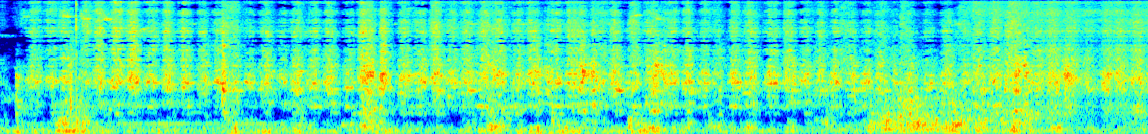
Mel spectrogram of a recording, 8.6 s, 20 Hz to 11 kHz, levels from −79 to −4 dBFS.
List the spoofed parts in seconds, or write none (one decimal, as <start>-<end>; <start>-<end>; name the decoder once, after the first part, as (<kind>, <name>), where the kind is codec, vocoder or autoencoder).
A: 7.8-8.6 (autoencoder, DAC-VAE)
